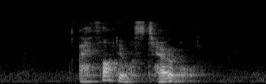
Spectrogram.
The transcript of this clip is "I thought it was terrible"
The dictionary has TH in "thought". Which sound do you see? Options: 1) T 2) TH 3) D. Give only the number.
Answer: 2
